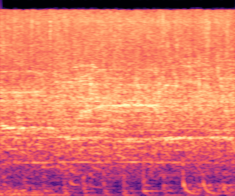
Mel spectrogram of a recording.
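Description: Audience applause for a departing contestant on the televised singing competition Rising Star, a steady, dense wash of clapping filling the room for the whole stretch, with faint voices murmuring underneath.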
